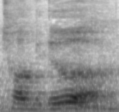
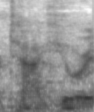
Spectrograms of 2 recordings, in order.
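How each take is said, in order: First: Heuer said like hoy-er, rhyming with lawyer; correct pronunciation. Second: Heuer said like hooer, rhyming with sewer; mispronounced brand. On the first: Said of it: "Oh, that's how you say it". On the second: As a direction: Tag Heuer with Heuer as hoo-er. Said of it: "if I'm pronouncing it correctly". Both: Shown as a demonstration.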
